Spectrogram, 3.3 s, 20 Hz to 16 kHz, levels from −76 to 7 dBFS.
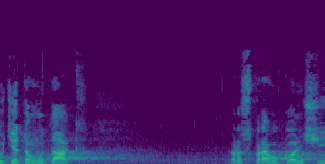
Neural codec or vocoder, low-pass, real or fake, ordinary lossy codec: none; 14.4 kHz; real; MP3, 48 kbps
